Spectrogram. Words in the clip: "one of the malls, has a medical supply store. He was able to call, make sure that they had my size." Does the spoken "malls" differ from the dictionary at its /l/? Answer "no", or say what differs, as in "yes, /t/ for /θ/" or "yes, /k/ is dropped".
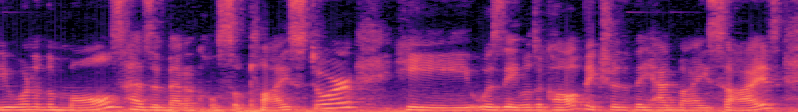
no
